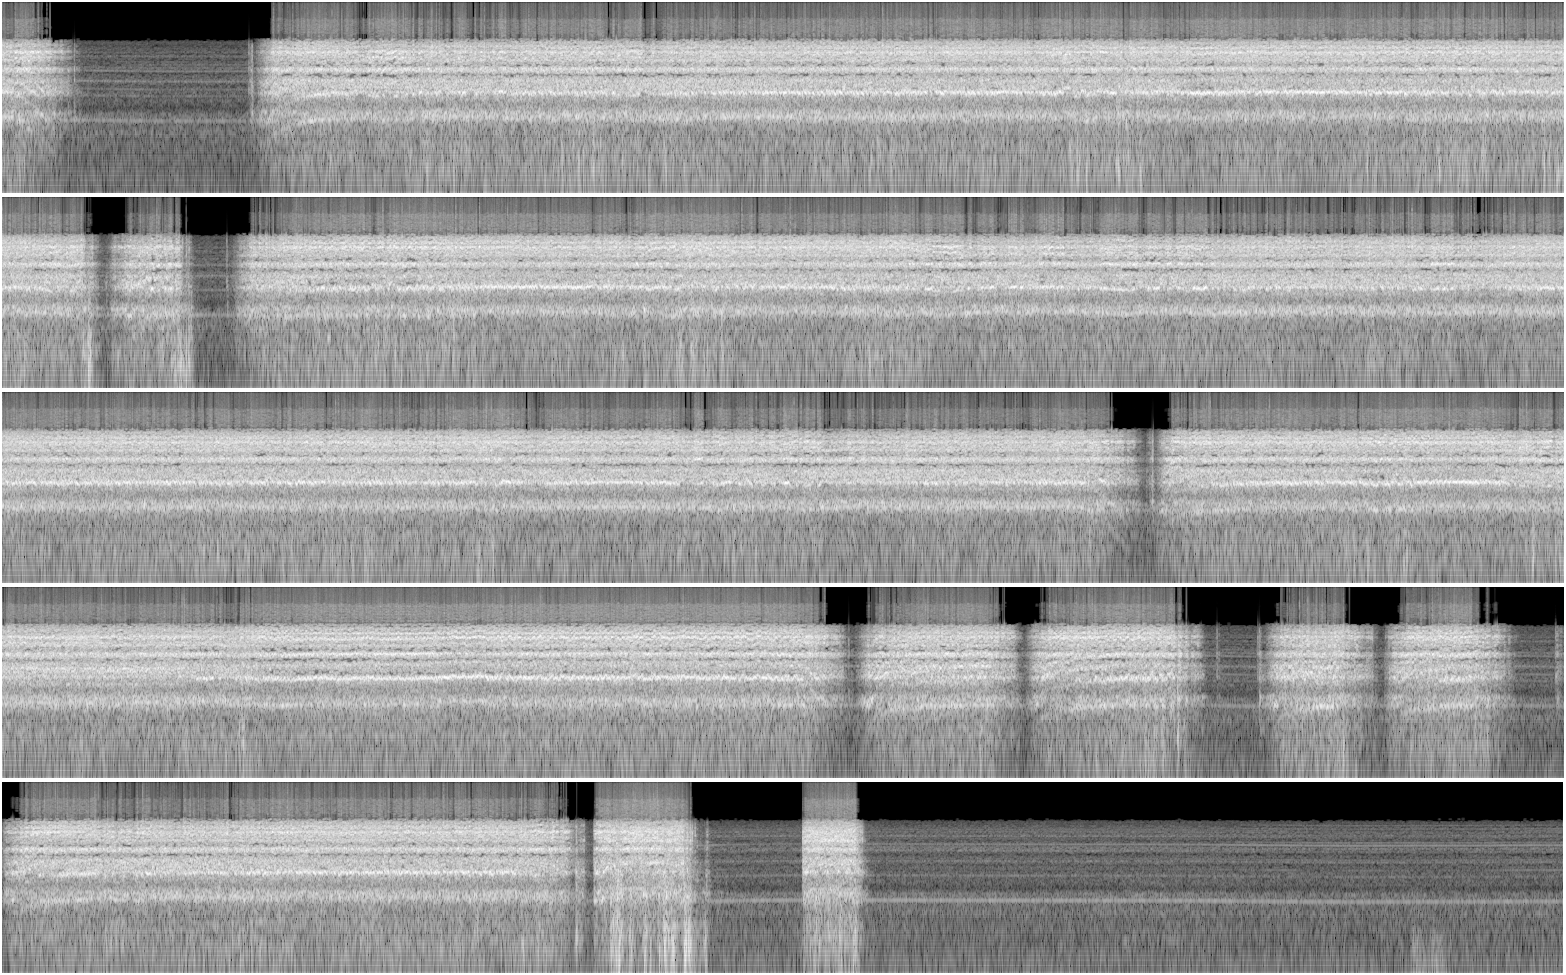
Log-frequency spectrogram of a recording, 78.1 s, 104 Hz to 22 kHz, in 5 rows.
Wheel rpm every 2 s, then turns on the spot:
60, 120, 230, 230, 230, 230, 230, 230, 100, 180, 230, 240, 230, 230, 230, 230, 230, 230, 230, 230, 230, 130, 230, 220, 220, 210, 210, 140, 150, 90, 100, 130, 230, 220, 150, 60, 0, 0, 0.
none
